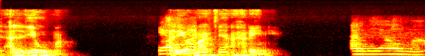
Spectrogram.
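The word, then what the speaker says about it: اليومَ: Enggak, bukan alyaum. Alyyauma.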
